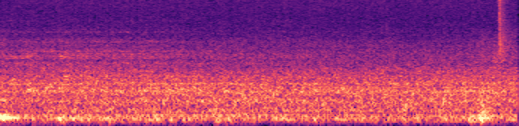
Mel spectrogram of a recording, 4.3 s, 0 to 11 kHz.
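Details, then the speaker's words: 2009 Land Rover LR2, Volvo 3.2 L inline six, 198k miles, not yet up to temperature, 60 mph in top gear at 1800 rpm: low steady drone with no knocks, whine or vibration; normal highway cruise. "60 miles an hour, settled right in to top gear, 1800 RPMs. It's quiet."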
